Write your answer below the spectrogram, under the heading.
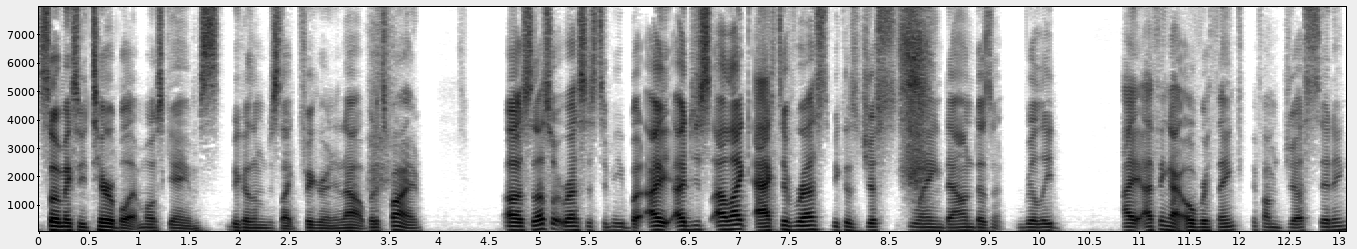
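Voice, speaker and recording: Man at a fairly quick pace and medium pitch on a very clean recording with a silent background. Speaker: podcast co-host. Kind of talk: casual chat. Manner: animated.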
